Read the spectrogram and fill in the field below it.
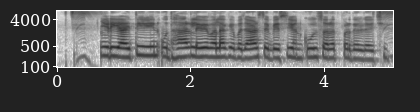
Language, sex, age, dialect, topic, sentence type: Magahi, female, 31-35, Western, banking, statement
